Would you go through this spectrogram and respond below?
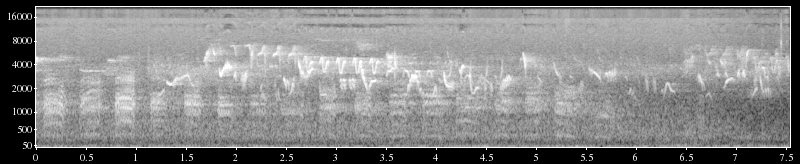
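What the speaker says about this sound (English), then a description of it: "Spring relationships between birds." Several songbirds chirp and twitter through a spring scene, calls overlapping densely and steadily at moderate distance with no talk.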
